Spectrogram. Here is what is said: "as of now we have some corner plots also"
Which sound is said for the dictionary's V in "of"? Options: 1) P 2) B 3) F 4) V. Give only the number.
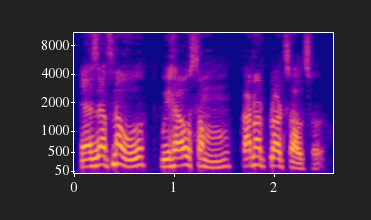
1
